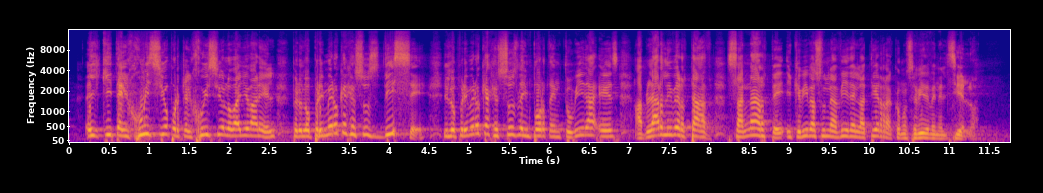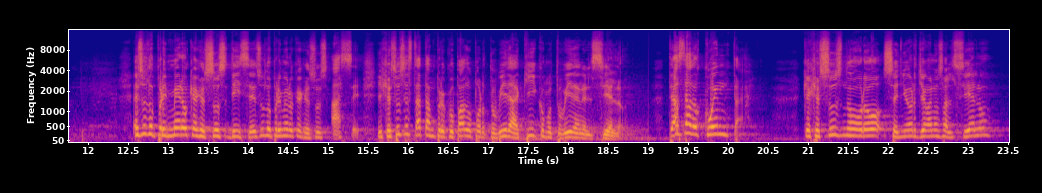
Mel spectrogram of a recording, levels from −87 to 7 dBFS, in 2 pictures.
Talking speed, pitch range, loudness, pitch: 225 wpm, 175-225 Hz, -16 LUFS, 200 Hz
